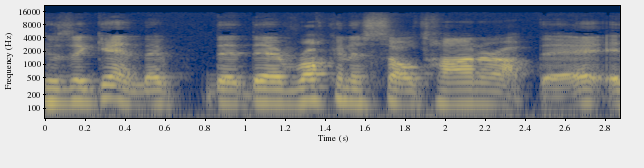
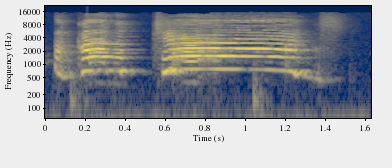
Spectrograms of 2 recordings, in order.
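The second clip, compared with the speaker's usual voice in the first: sudden, very high loud shriek; mock screaming; 14 dB louder, faster than usual. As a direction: burst out screaming as if at the office. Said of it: "they just start screaming".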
